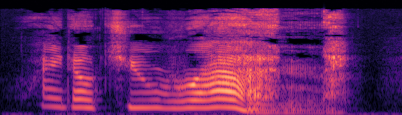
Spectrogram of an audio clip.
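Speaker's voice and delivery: very high giggling voice, words stretched out. A spider-like creature drags itself toward the terrified narrator, giggling voice. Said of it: "it asked in a giggling voice".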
